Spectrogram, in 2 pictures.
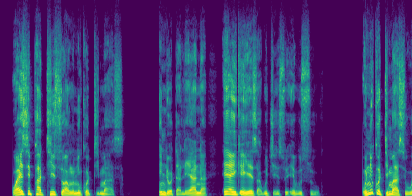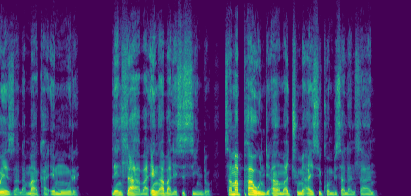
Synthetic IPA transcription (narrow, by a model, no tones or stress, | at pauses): wajesipʰatʰiswaŋunikʰod̥ʱimaːsi̥ | indʱɔd̥ʱalɛjana | ɛjajiɣɛjɛzaɣud̥ʒ̥ʱesuʔeβusuːɣu | unikʰod̥ʱimasiwɛzalamakʰaʔemuːɾɛ | lɛnt͡ɬaβaʔɛŋaβalesisindʱɔ | samapʰawundʱiʔaŋamat͡ʃʼumiajisikʰombʱisalant͡ɬaːnu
